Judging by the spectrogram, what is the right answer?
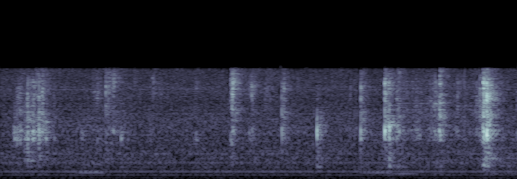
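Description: Irregular light clicks and taps from small hard jewellery-making parts and tools being handled. A short clatter comes at the start and the sharpest tap near the end, over a faint steady hum.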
